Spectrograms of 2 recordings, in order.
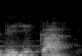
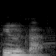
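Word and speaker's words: تلك: Nah, tapi pengucapan zihika itu tidak enak, tidak sedap. Maka khusus untuk ini, zihi ditukar menjadi ti. Menjadi ti, tambahkan lam, kemudian baru tambahkan ka. Menjadi tilka.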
